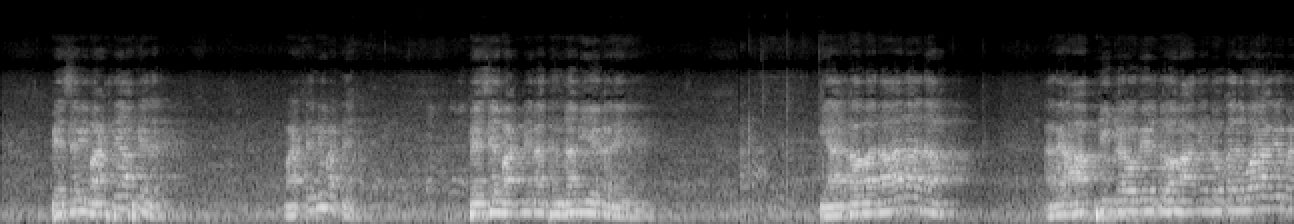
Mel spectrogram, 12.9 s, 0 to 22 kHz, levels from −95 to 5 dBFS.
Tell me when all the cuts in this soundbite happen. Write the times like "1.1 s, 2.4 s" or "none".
7.3 s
